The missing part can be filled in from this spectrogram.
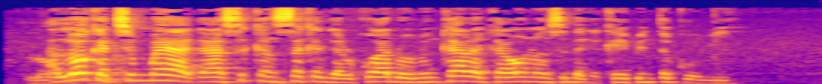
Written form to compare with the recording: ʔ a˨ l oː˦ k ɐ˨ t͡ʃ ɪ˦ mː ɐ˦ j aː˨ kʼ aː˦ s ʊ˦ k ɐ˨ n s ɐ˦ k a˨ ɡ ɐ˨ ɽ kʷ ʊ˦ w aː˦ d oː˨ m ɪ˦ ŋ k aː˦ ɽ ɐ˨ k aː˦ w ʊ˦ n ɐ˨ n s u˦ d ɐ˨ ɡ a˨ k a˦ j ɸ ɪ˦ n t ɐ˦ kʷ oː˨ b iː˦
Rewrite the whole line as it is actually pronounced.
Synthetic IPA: ʔ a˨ l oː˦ k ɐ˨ t͡ʃ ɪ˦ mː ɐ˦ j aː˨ kʼ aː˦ s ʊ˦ k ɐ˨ n s ɐ˦ k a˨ ɡ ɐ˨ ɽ kʷ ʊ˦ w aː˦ d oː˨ m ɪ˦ ŋ k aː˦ ɽ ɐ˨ k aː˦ w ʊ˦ n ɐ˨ n s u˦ d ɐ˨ ɡ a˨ k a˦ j ɸ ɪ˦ n t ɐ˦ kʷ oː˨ b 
